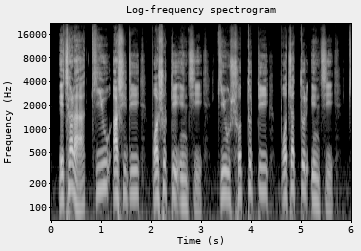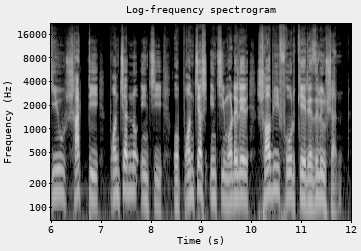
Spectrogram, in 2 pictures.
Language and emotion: Bengali, neutral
